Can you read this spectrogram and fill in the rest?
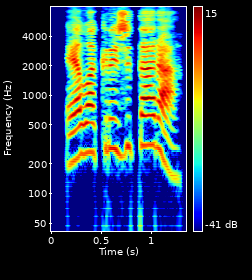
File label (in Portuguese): "ela acreditara", portugues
